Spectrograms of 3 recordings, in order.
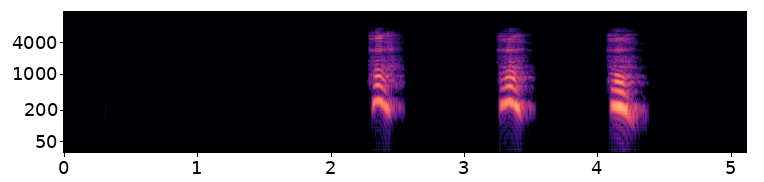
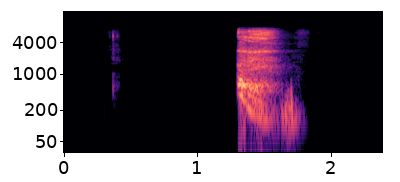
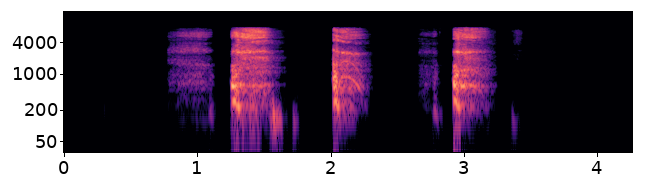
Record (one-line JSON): {"exhalation_length": "5.1 s", "exhalation_amplitude": 19746, "exhalation_signal_mean_std_ratio": 0.25, "cough_length": "2.4 s", "cough_amplitude": 31617, "cough_signal_mean_std_ratio": 0.29, "three_cough_length": "4.3 s", "three_cough_amplitude": 32083, "three_cough_signal_mean_std_ratio": 0.34, "survey_phase": "alpha (2021-03-01 to 2021-08-12)", "age": "45-64", "gender": "Female", "wearing_mask": "No", "symptom_none": true, "smoker_status": "Never smoked", "respiratory_condition_asthma": false, "respiratory_condition_other": false, "recruitment_source": "REACT", "submission_delay": "2 days", "covid_test_result": "Negative", "covid_test_method": "RT-qPCR"}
